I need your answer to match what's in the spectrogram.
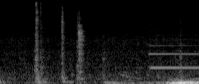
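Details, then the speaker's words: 2009-12 Ram 1500 starting after new key fob programmed with Autel MK808: keys rattle, chime, brief crank and immediate catch into steady idle; normal start. "fires right up and could do the same thing with the other but there's no need to starting and stopping starting and stopping"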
